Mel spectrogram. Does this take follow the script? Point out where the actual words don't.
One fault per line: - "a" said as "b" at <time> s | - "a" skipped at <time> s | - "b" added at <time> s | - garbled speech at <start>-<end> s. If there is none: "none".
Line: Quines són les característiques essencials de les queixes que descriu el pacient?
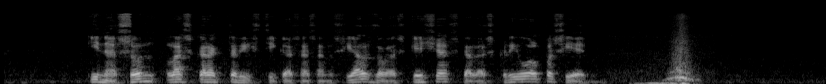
none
